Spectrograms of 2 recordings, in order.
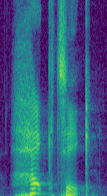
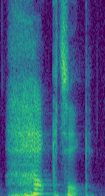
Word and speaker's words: hectic: So, hectic. Can you say that with me? Hectic. The hectic. The stress is on the first uh thingamajig thingamajig syllable.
